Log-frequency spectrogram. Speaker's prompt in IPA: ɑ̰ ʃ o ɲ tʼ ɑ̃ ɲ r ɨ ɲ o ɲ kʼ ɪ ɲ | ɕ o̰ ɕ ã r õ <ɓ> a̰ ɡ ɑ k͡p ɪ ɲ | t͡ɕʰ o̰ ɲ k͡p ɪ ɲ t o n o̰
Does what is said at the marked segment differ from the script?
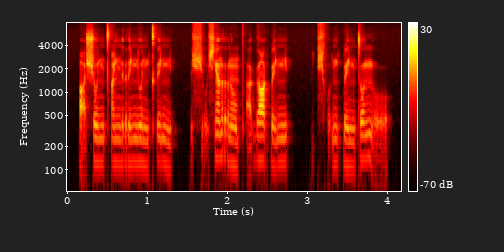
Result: yes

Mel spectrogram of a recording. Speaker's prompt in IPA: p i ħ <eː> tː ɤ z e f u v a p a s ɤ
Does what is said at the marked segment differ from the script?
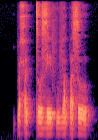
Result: yes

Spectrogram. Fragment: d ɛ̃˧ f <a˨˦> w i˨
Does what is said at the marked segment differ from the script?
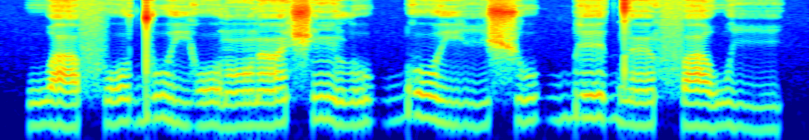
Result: yes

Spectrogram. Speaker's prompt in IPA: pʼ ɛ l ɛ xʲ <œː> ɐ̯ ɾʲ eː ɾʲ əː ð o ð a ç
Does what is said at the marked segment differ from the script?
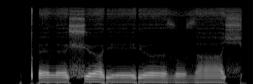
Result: yes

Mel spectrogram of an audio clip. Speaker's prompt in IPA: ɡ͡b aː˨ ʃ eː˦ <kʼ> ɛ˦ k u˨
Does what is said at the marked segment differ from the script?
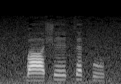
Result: yes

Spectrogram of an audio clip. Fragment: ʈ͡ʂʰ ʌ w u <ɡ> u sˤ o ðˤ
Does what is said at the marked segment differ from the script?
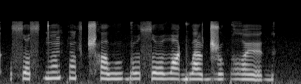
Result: no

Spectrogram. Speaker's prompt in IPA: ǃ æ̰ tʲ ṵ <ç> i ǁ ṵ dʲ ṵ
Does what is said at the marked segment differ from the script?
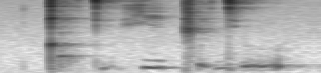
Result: no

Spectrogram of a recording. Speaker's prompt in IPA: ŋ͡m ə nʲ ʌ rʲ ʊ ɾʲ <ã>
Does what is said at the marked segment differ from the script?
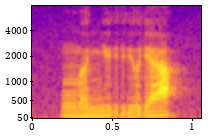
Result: yes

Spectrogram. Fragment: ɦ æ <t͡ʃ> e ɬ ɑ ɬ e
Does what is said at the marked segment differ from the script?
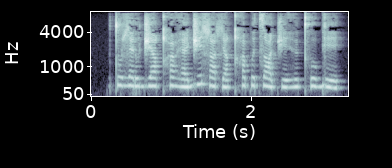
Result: yes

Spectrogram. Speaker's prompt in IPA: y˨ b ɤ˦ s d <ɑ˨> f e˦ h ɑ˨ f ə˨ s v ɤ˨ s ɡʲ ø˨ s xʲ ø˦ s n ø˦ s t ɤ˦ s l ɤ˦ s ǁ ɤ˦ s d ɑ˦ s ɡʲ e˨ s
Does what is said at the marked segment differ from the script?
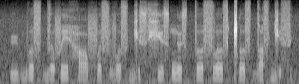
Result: yes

